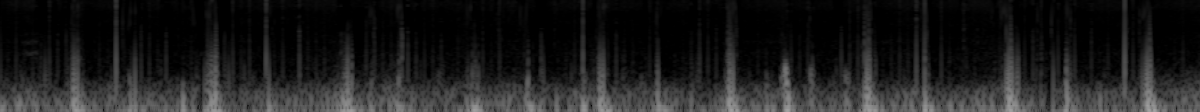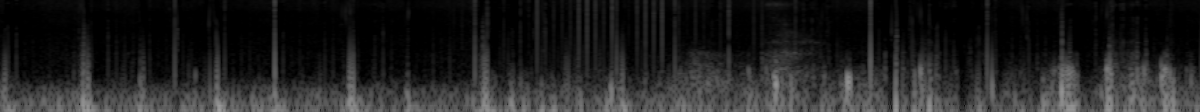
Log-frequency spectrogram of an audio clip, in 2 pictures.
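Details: Male body sounds recorded through a stethoscope for ASMR, no talking: strong, steady heartbeats with soft rustling from the chest piece; heartbeat.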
